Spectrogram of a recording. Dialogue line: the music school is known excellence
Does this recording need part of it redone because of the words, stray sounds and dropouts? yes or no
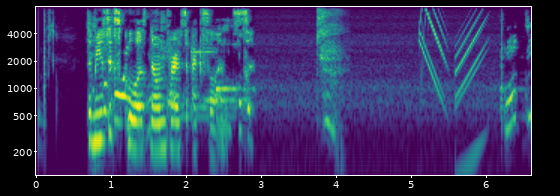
yes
